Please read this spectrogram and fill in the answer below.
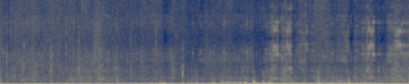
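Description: Wind buffeting an action camera's microphone, a heavy low rumble that grows stronger about halfway through, with a few light knocks and rustles as the camera is moved.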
